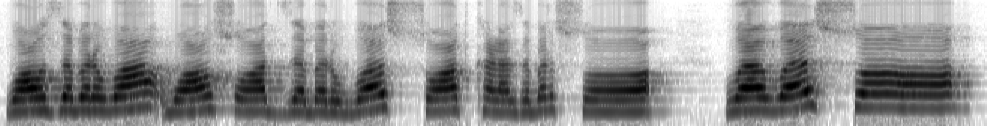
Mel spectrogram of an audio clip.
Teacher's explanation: سین کو باریک ہم ادا کرتے ہیں اور صاد کو موٹا ادا کرتے ہیں، جیسے کہ واو زبر وا، واو صاد زبر وس، صاد کھڑا زبر صا، وَوَصَّى۔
